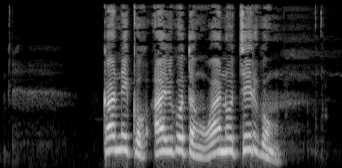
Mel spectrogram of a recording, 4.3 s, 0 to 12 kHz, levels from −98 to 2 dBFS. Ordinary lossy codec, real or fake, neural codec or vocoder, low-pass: MP3, 96 kbps; real; none; 10.8 kHz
